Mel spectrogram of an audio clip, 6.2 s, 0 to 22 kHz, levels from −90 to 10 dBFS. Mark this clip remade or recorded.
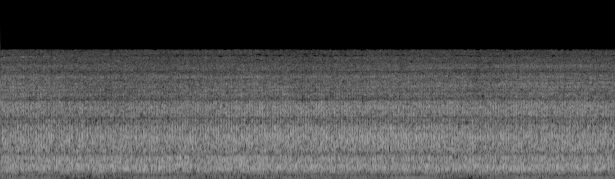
recorded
